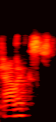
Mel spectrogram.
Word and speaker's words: Calyx: as you know we we call it calyx uh i think it's good to touch on the name because i really like the name not just because it rhymes with my name um but but it's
